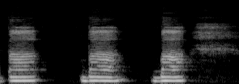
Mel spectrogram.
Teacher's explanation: دونوں ہونٹوں کے تر حصے کے ملنے سے با ادا ہوتا ہے۔ آپ کے ہونٹوں کا جو تر حصہ ہے، جو گیلا والا ہونٹوں کا حصہ ہے، اس کو آپ ملائیں، با با با۔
